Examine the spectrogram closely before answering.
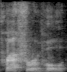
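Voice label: "preferable", American English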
